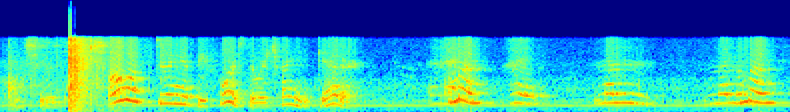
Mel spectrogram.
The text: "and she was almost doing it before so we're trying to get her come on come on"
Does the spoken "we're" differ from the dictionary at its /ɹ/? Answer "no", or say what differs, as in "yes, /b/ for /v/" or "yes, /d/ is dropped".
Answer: no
